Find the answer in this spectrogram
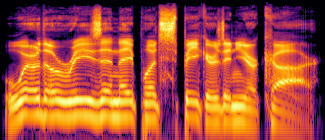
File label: VOICE COMICAL; Radio Voice -Speakers In Car; Funny Sound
